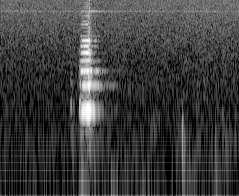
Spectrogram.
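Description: A single short car-horn toot, about a second in.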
